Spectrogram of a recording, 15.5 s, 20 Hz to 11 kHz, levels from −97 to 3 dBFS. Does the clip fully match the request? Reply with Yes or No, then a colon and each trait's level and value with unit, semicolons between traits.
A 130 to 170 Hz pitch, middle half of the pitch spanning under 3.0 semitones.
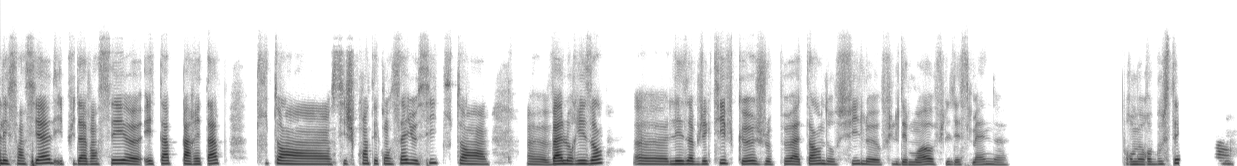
No: medium, 185 Hz; narrow, 2.6 semitones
